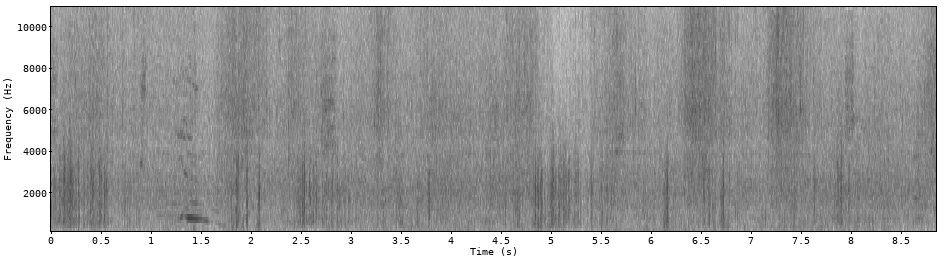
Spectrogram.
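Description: Choppy water splashes and slaps against a boat's hull.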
